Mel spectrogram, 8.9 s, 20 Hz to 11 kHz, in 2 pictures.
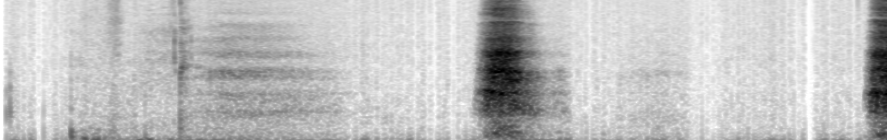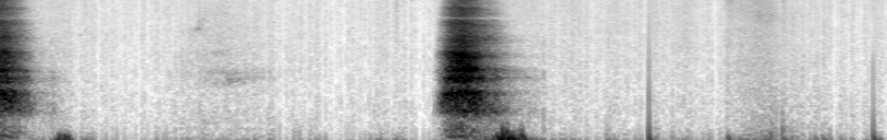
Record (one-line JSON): {"exhalation_length": "8.9 s", "exhalation_amplitude": 1047, "exhalation_signal_mean_std_ratio": 0.22, "survey_phase": "beta (2021-08-13 to 2022-03-07)", "age": "65+", "gender": "Female", "wearing_mask": "No", "symptom_diarrhoea": true, "symptom_onset": "12 days", "smoker_status": "Never smoked", "respiratory_condition_asthma": false, "respiratory_condition_other": false, "recruitment_source": "REACT", "submission_delay": "3 days", "covid_test_result": "Negative", "covid_test_method": "RT-qPCR"}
